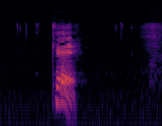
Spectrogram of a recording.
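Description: A few faint, sharp clicks before and after a man's spoken "okay", with a brief soft hiss near the end.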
